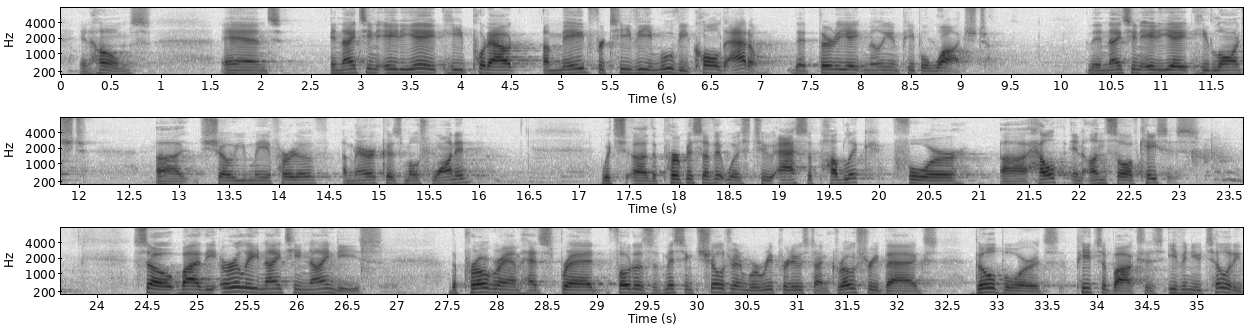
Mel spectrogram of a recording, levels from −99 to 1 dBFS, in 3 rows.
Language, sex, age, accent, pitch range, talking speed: English, male, 30-49, American, 130-160 Hz, 125 wpm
